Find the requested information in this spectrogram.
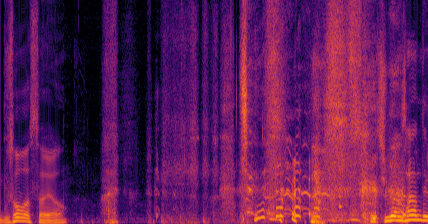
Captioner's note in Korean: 당황스러운 웃음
